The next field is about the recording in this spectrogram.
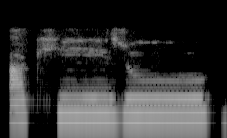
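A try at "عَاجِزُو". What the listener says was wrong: জিম এটা। আজিজু, প্রথমটা জিম পরেরটা জা। আজিজু।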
